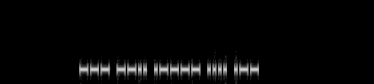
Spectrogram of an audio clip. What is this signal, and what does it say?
Morse code, heard as a keyed tone, about 46 wpm, 700 Hz. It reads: OZ1HW
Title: DXCC-100 Call Signs - 5 Characters - Repeated 3x - 45wpm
